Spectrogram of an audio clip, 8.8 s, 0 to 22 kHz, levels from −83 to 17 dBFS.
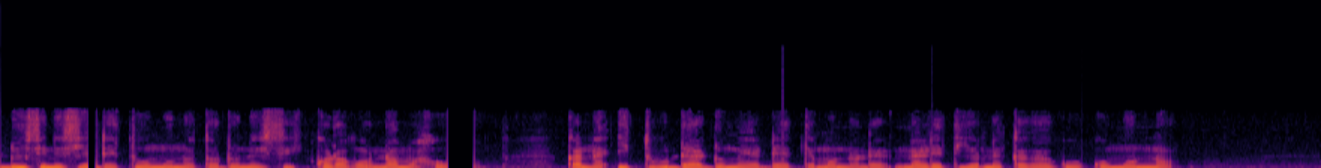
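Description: Packet loss on an ADPCM call hits at 0.58–0.67 s, just after "ici nĩ", and again at 2.98–3.21 s, after "tondũ nĩ cikoragwo na". Silence replaces about 60 ms and then 180 ms, and the decoder's predictor and step size lose sync, so the speech resumes slightly distorted.

Periodic USB or driver dropouts follow from 5.21 s to 8.22 s, once every 1.0 s, about four in all. Each blanks roughly 2 ms to silence, producing regular small ticks.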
